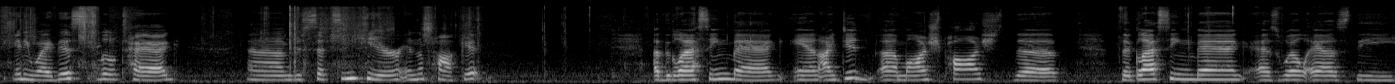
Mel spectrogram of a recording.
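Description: Over light background noise, a woman speaks at a very slow pace, leaving long, frequent pauses. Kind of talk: casual show-and-tell narration. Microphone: camera far.

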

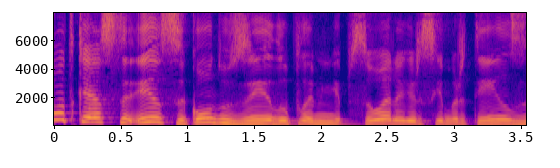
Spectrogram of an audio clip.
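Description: Against a quiet background, a woman with a fairly high pitch talks at a fairly slow pace, her pitch swinging very widely. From Portugal. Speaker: podcast co-host. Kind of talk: casual chat. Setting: studio. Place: studio.

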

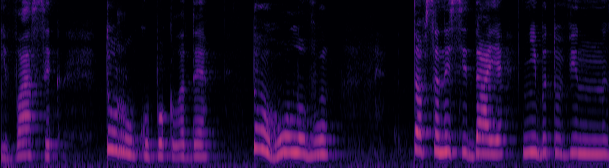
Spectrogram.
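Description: A woman speaks at a fairly slow pace, her pitch fairly high with ordinary variation. Her tone is dark and mellow.

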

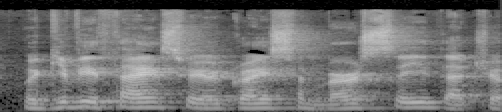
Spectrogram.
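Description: Audible room echo surrounds a man whose intonation stays fairly even. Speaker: pastor leading prayer. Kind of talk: prayer. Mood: calm, reverent. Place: home room. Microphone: phone near.

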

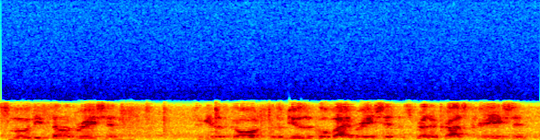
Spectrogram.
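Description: A man's high voice at a fairly quick pace, monotone and flat, with noticeable background noise. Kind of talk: casual vlog chat. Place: kitchen. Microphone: phone near.

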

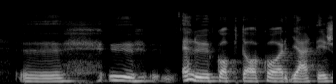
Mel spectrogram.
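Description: Against a quiet background, a woman talks at a very slow pace with a very deep, low pitch. Her tone is dark and mellow, and her intonation fairly even. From Hungary. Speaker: president of a spiritual society; guest. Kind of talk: interview. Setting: studio. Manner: halting, many fillers. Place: studio. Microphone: studio mic.

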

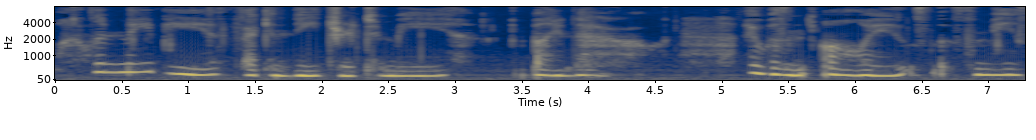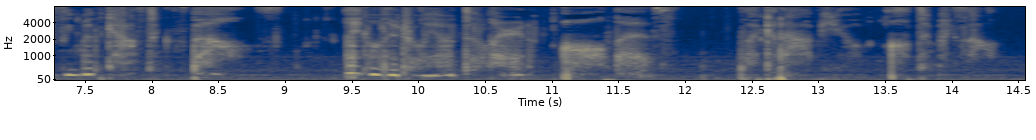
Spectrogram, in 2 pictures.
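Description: A woman whispers in a put-on character voice. Her pace is fairly slow. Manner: whispered.

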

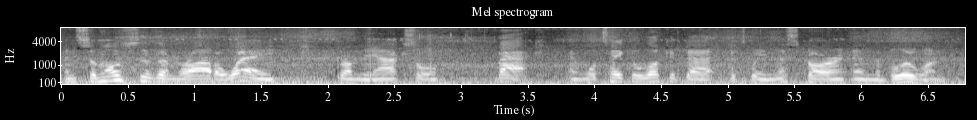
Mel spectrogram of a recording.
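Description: A man speaks at a moderate pace, the sound dry with no echo and noticeable background noise behind him. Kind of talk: tutorial. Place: open country.

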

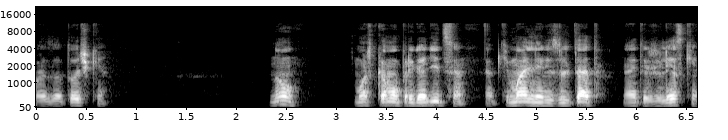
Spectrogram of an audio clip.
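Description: A man talks at a moderate pace. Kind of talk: casual show-and-tell commentary. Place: home room. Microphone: camera far.

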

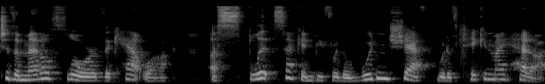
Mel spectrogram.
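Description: Unforced reading voice, its intonation lively

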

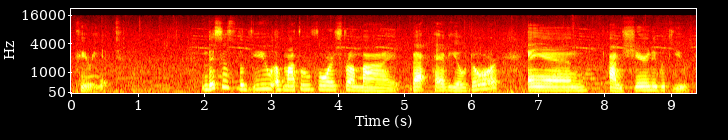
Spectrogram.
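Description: With music in the background, a woman with a very deep, low pitch speaks very slowly and with lively intonation. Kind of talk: casual vlog chat. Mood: cheerful. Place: garden. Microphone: phone near.

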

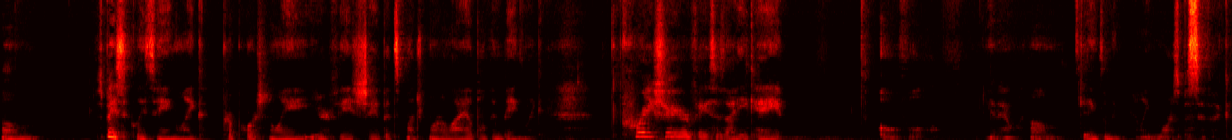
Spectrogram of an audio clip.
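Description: Talking at a moderate pace with ordinary pitch variation, a woman leaves long, frequent pauses, and her loudness swings widely. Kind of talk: role-play chat to camera. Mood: gentle, friendly. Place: home room. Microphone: phone near.

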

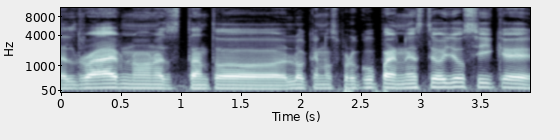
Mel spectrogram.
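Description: This is an unremarkable speaking voice with fairly even intonation. The recording is very clean, with a silent background. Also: man. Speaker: disc golf commentator. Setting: voiceover recorded over replay video. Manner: fluent, explanatory, describing shots and course details.

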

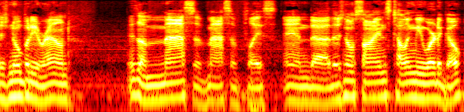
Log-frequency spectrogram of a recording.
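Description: This man has a fairly low pitch and a bright, sharp tone. His pitch variation is ordinary. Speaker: truck driver vlogger. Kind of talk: casual vlog chat. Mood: mildly frustrated, storytelling. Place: car. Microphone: phone near.

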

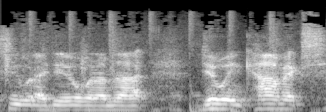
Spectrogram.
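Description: Faint music sits in the background. A man speaks at a fairly quick pace. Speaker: comic artist. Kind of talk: casual vlog chat. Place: home room. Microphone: phone near.

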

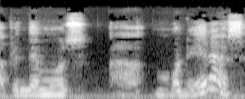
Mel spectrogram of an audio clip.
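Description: There is light background noise as a woman talks. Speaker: teacher. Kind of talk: lesson for young children. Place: classroom. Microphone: phone near.

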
